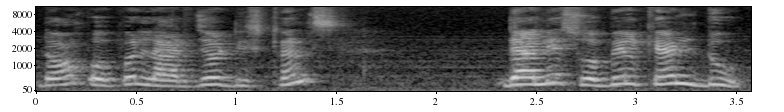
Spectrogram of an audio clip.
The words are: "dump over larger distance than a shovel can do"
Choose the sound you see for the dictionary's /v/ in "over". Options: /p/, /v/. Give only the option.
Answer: /p/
